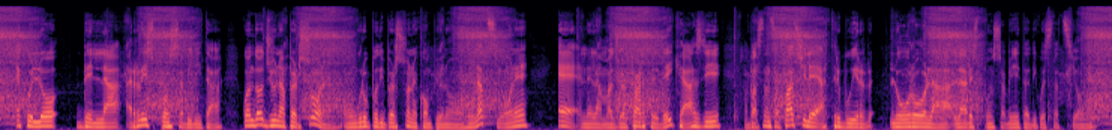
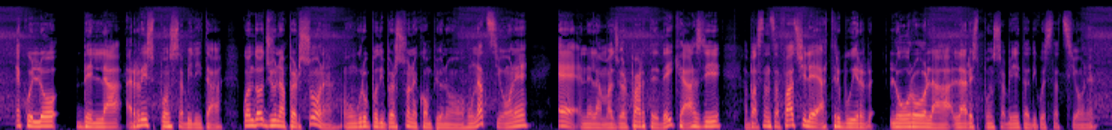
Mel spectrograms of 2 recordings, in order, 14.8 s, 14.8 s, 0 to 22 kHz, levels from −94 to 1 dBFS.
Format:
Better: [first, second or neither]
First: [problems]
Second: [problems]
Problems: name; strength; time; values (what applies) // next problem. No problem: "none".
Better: second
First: hiss; loud; throughout; 5 dB below the speech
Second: hiss; faint; throughout; 20 dB below the speech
